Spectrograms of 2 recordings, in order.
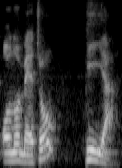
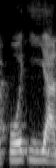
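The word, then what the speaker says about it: onomatopoeia: আমরা উচ্চারণ না করে শুধুমাত্র লাস্ট যে ভাওয়েল সাউন্ডটা রয়েছে সেই ভাওয়েল সাউন্ডটা আমরা এখানে উচ্চারণ করেছি। তো ইয়া একটা সাউন্ড আর কি। হ্যাঁ, তো সেই জন্য আমাদের অনোম্যাটো পিয়া, এটা পো ইয়া না, ও ইয়া না, অনোম্যাটোপিয়া।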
